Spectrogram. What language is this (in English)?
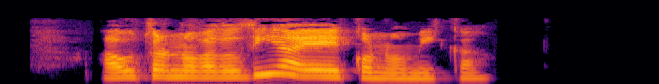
Galician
